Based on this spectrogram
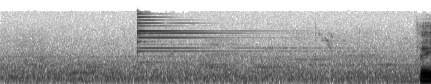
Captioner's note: ding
